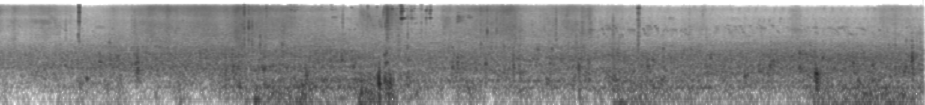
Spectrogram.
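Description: Wind buffeting the microphone on an open boat deck, a low rumble that grows stronger a few seconds in, over a steady background hiss.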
